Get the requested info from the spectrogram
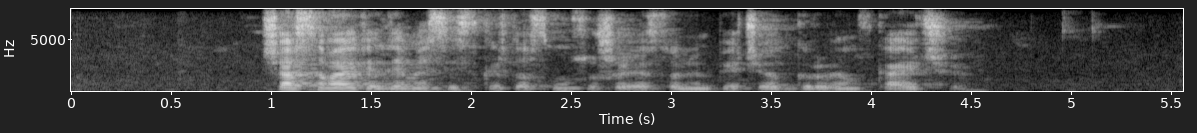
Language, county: Lithuanian, Tauragė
